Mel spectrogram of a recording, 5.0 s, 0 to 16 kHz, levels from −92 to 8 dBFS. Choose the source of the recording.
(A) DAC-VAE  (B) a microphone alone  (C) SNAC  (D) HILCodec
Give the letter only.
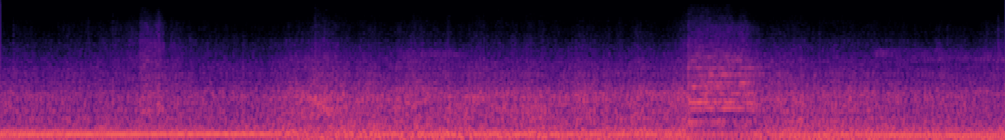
A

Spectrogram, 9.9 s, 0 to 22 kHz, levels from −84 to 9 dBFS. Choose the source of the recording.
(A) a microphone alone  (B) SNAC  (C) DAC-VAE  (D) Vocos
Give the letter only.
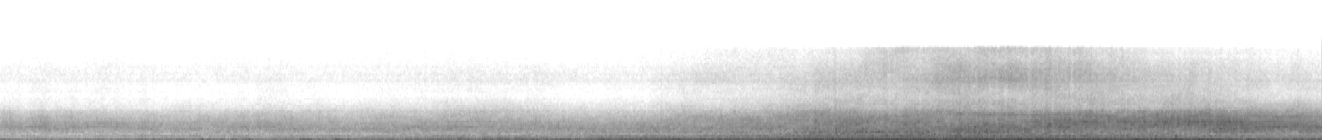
C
